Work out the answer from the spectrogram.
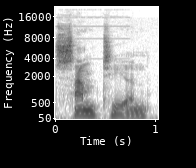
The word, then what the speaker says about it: SAMTIAN: I'm going to pronounce it SAMTIAN, S-A-M-T-I-A-N, SAMTIAN CS B1.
